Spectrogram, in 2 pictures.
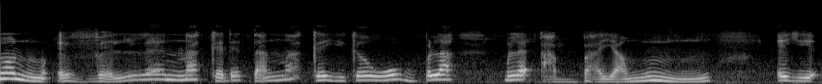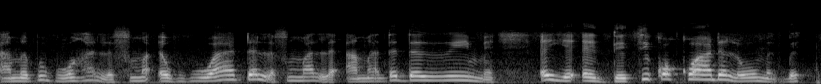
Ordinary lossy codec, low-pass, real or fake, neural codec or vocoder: MP3, 64 kbps; 7.2 kHz; real; none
